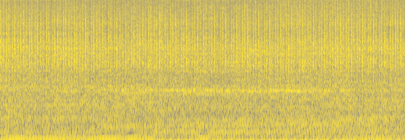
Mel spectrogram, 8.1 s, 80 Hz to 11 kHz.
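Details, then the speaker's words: ZAZ Tavria with MeMZ-245 engine, about 800 km after overhaul with Avtramat pistons, idling on choke: sharp, fairly fast metallic knock that gets louder when cylinder 4 is disabled; suspected worn piston pin in cylinder 4, possibly from repair error or low-quality parts. "Пробуем запустить. Стук отчетливый. Пробуем отключать цилиндры. Отключение 4-го цилиндра. Стук усилился."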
